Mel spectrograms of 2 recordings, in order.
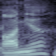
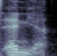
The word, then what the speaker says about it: Enya: That wasn't Anya? – No. I don't know that's how you say it. Is it Enya? It's Enya. Isn't it? – If you say so.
